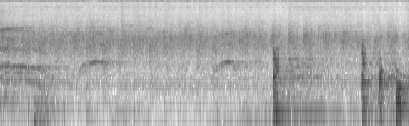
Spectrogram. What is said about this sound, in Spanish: Y ese aplauso para Jesús.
